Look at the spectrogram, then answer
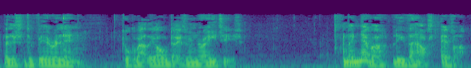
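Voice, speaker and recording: An actor playing an earnest, harried young British council housing officer in a naturalistic radio drama. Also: male voice, mid-range voice, steady tone, fairly quick, breathy edge, close to an everyday voice. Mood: wry, weary. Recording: muffled radio recording, noisy ambience.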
